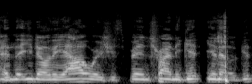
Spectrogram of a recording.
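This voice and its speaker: In an American accent, a man talks at a fairly quick pace with medium pitch and fairly even intonation. His is an unremarkable speaking voice, heard in a dry, close sound with no echo. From Detroit, US Midwest. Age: 50s. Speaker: author and filmmaker. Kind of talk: interview conversation.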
